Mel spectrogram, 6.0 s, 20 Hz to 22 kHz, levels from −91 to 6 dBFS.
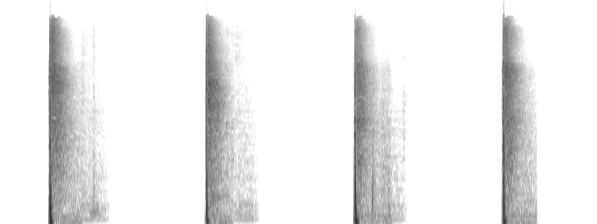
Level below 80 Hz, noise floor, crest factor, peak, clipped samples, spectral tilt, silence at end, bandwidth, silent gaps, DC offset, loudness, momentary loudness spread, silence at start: -40 dBFS; -41 dBFS; 28 dB; 0 dBFS; under 0.1%; -3 dB/octave; 0.75 s; 16.5 kHz; 1.10-2.05 s, 2.59-3.54 s, 4.08-5.02 s; under 0.1%; -23 LUFS; 13 LU; 0.5 s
